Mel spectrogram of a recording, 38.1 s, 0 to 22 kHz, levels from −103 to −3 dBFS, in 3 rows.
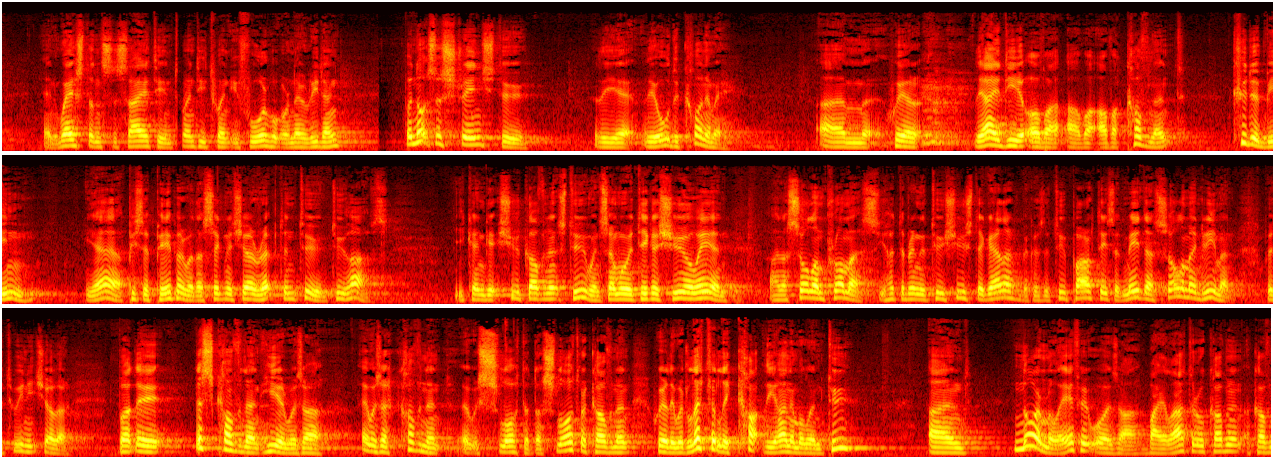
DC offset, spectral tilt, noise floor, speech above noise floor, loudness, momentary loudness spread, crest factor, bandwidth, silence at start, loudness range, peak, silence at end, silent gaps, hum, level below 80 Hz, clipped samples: under 0.1%; -5 dB/octave; -59 dBFS; 31 dB; -28 LUFS; 12 LU; 22 dB; 16 kHz; 0.4 s; 5 LU; -8 dBFS; 0 s; none; none; -66 dBFS; under 0.1%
